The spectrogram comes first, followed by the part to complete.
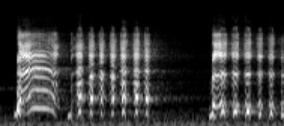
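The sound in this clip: Goat-like animal bleating comes in two loud bursts, each starting with a drawn-out, wavering bleat and ending in a rapid stuttering run of short pulses, separated by a brief pause.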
